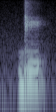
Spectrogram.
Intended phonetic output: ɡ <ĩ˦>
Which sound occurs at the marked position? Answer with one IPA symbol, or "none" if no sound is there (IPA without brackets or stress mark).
i˦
